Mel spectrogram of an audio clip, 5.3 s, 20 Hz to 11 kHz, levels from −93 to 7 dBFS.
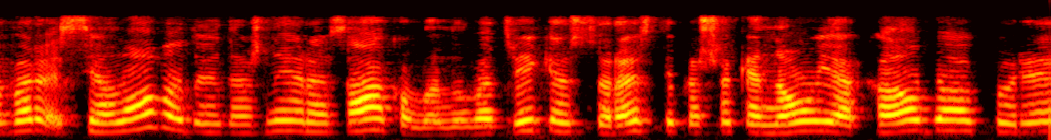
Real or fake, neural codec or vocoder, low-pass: fake; codec, 16 kHz, 8 kbps, FreqCodec, larger model; 7.2 kHz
